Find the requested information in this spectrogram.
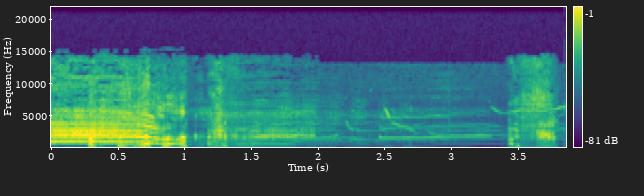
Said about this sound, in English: That's a goat, everybody. That's a goat. That's super fun.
